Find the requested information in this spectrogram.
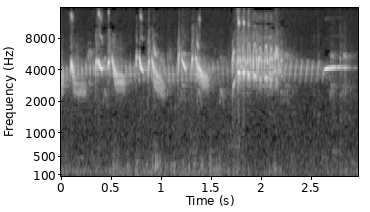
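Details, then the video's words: Long-tailed shrike master bird chirping in a dense, scratchy chatter of high warbled notes. A burst of rapid, buzzy trilling follows, then the phrase ends on a thin held whistle. "MASTER BIRD CHIRPING THE LONG TAILED SHRIKE FULL 30 MINUTES FIGHTER"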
